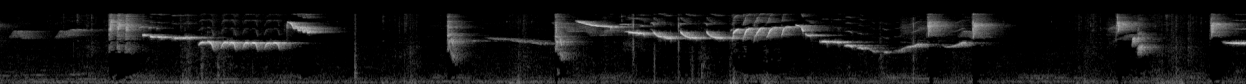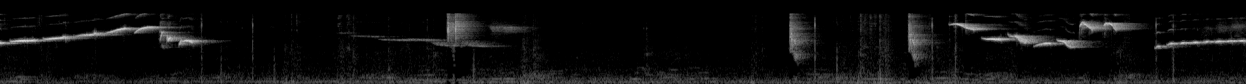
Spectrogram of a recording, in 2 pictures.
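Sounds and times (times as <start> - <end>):
bird song: 1.1 - 3.3, 4.5 - 10.0, 11.2 - 14.6, 16.0 - 17.7, 21.6 - 24.9.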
